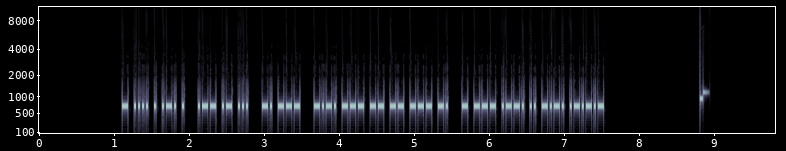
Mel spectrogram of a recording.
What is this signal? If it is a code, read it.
Morse code, heard as a keyed tone, about 44 wpm, 700 Hz. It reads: THERE WAS NO COMMON TOPIC.
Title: Sentences from Top 1200 Words 45wpm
